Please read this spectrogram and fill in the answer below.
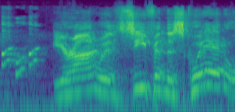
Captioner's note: communicator beeps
